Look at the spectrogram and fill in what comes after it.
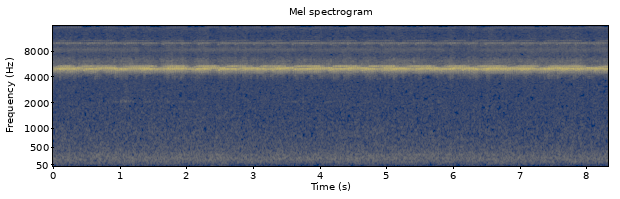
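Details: Singing insects of autumn in satoyama farmland and woods, 2016, producing a constant piercing high trill with gentle pulsing in loudness and a thin overtone ringing above.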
